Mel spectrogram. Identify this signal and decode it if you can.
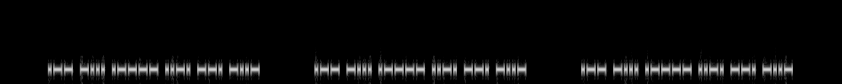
Morse code, heard as a keyed tone, about 47 wpm, 700 Hz. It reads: WB1FGX WB1FGX WB1FGX
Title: USA Call Signs - 6 Characters - Repeated 3x - 45wpm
